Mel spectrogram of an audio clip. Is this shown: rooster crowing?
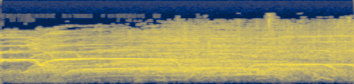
no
